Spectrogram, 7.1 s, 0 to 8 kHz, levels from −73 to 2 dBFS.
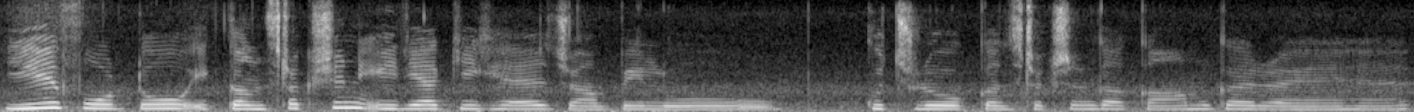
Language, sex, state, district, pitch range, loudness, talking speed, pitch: Hindi, female, Rajasthan, Bikaner, 235-275 Hz, -14 LUFS, 155 wpm, 255 Hz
